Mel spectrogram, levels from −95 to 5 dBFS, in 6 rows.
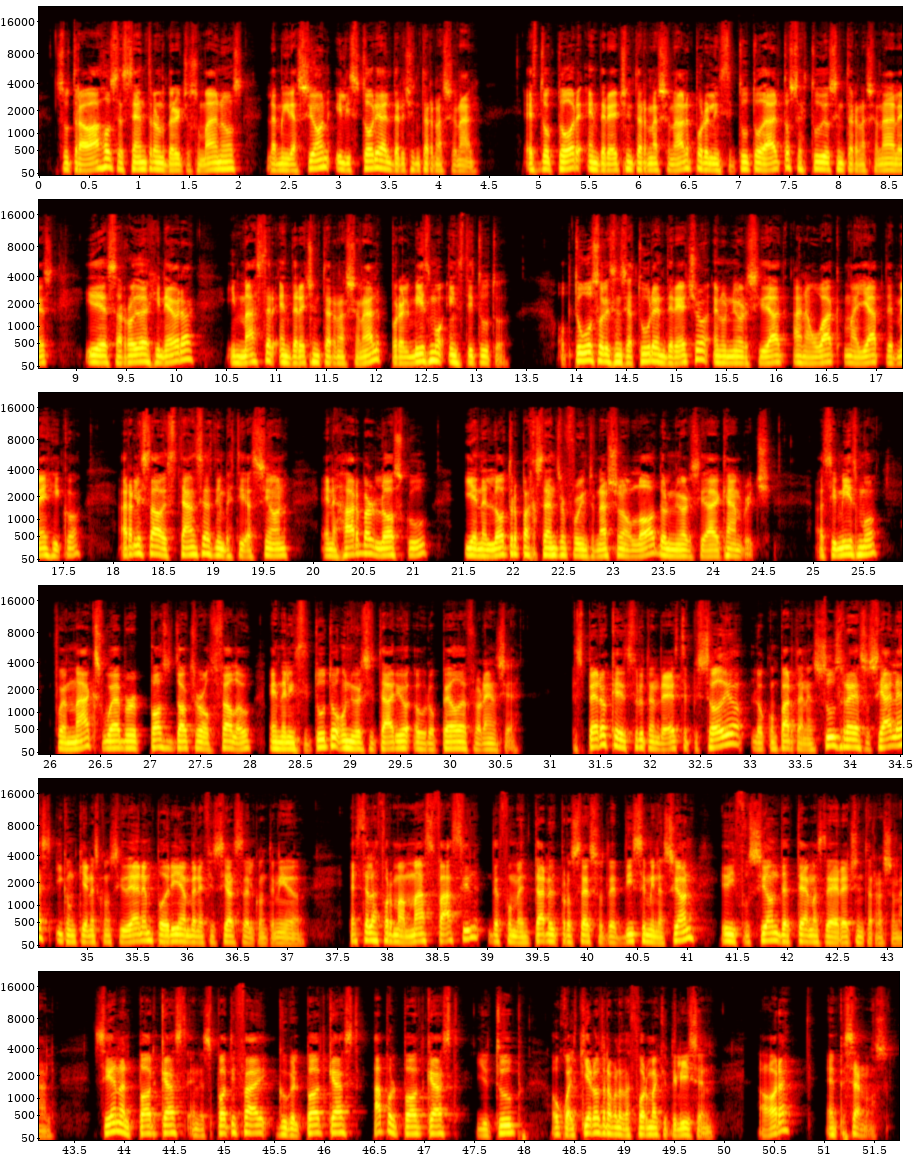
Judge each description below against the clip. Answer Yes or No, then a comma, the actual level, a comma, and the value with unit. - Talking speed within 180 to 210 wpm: No, average, 170 wpm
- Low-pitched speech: Yes, low, 120 Hz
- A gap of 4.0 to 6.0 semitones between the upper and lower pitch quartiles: No, average, 3.3 semitones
